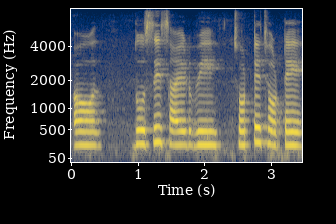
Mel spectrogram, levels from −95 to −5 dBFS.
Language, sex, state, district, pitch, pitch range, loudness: Hindi, female, Punjab, Fazilka, 230 Hz, 230-240 Hz, -15 LUFS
